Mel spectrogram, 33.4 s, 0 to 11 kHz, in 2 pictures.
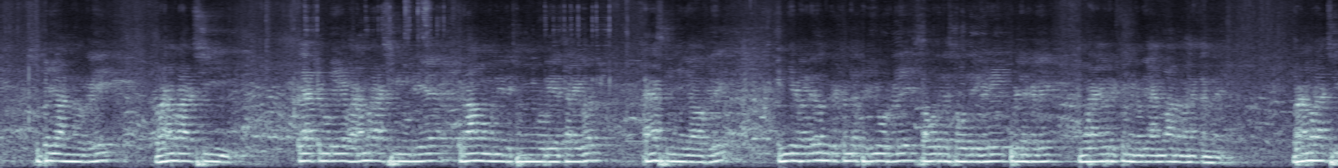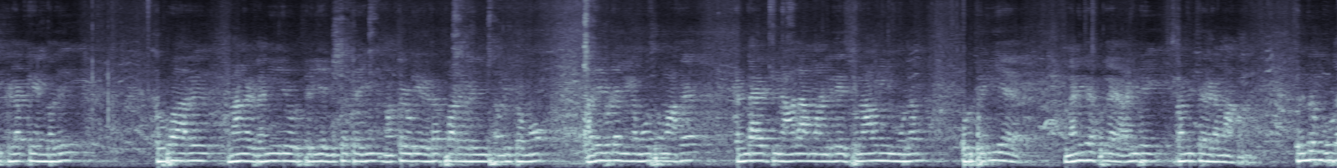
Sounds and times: Narration, monologue: 0:00.0 - 0:33.4
Male speech, man speaking: 0:00.4 - 0:03.0, 0:03.7 - 0:15.4, 0:16.2 - 0:17.9, 0:18.6 - 0:33.4.

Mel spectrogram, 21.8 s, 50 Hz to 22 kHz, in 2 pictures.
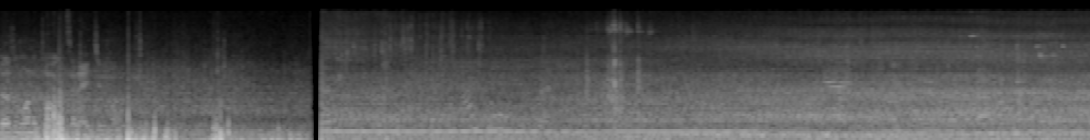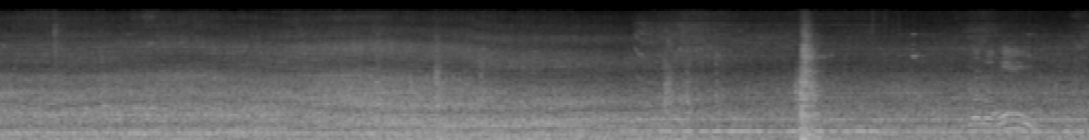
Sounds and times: Outside, urban or manmade: 0:00.0 - 0:21.7
Traffic noise, roadway noise: 0:00.0 - 0:21.7.

